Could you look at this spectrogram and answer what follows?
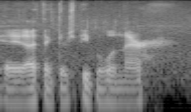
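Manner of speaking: barely-there, hushed, very quiet half-whisper. Half-whispering a warning to the party at a door: half-whispering. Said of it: "I'm gonna kind of whisper back and say".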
